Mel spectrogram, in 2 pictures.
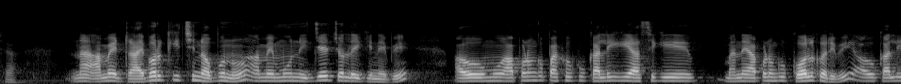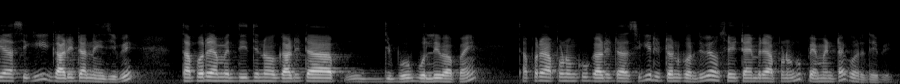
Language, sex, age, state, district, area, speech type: Odia, male, 18-30, Odisha, Bhadrak, rural, spontaneous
